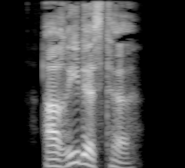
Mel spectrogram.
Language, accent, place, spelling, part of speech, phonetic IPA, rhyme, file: German, Germany, Berlin, arideste, adjective, [aˈʁiːdəstə], -iːdəstə, De-arideste.ogg
- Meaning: inflection of arid: 1. strong/mixed nominative/accusative feminine singular superlative degree 2. strong nominative/accusative plural superlative degree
